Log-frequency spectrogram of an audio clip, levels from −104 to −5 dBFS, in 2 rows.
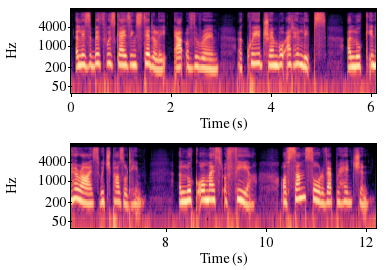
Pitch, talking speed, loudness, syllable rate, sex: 225 Hz, 155 wpm, -18 LUFS, 4.4 syllables/s, female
